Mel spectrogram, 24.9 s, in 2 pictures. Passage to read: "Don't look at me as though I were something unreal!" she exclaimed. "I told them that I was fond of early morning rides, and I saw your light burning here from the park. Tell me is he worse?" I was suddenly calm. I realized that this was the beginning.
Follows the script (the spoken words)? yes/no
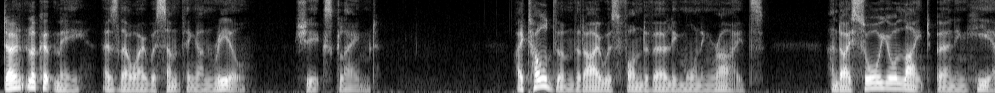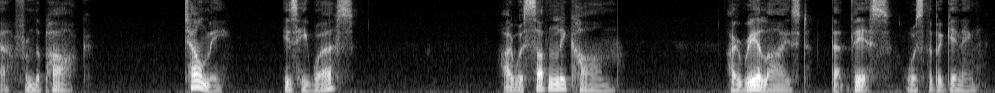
yes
